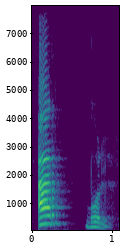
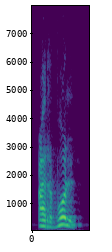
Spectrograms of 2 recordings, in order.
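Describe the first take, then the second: First: "árbol" as a loud, slow AR, then bol; stress on first syllable. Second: "árbol" misstressed as ar-BOL, loud; stress on last syllable. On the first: Teacher showing the penultimate stress, "árbol" stressed on AR. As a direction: split "árbol" and punch the AR. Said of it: "se encuentra en la penúltima sílaba". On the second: Teacher showing the word without its accent, "árbol" said ar-BOL. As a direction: shift the punch in "árbol" onto BOL. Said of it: "Si no diría árbol". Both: Shown as a demonstration.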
